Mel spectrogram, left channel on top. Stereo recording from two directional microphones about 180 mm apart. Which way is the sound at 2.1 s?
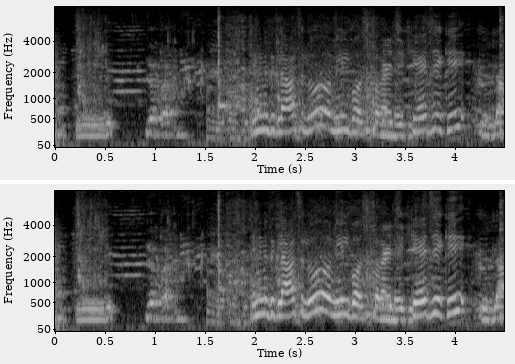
20° right (ahead or behind).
